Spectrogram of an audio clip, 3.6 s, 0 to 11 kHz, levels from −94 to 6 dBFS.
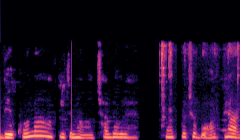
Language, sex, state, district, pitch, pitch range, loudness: Hindi, female, Bihar, Araria, 255 Hz, 240-275 Hz, -19 LUFS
